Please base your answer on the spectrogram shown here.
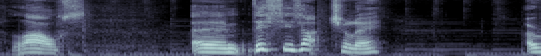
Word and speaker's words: Laos: is called Laos well in the country Lao they pronounce it Lao but in English we pronounce it with the S Laos um this is actually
